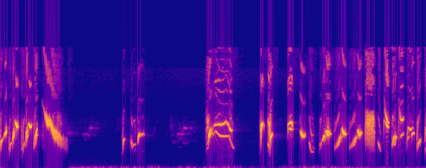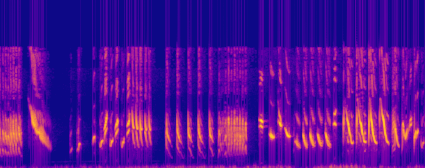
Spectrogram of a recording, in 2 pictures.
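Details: Dense European goldfinch song for training young birds to sing: tumbling high chirps and trills packed closely, with a steady low background rumble throughout.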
